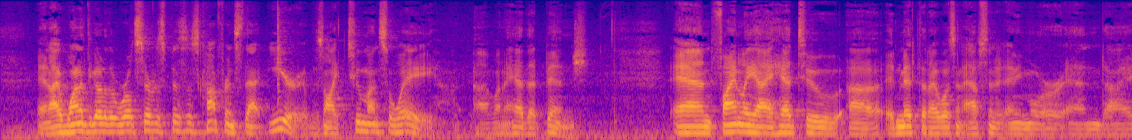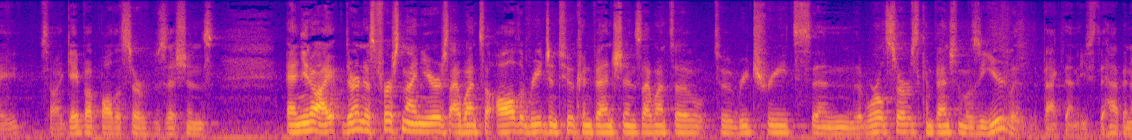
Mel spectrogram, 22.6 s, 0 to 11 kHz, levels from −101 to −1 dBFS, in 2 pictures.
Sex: male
